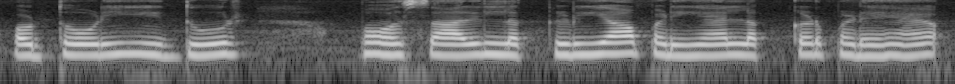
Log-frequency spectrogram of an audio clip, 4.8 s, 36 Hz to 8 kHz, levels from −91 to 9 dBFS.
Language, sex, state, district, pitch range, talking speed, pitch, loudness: Hindi, female, Uttar Pradesh, Saharanpur, 230-245 Hz, 150 wpm, 240 Hz, -16 LUFS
